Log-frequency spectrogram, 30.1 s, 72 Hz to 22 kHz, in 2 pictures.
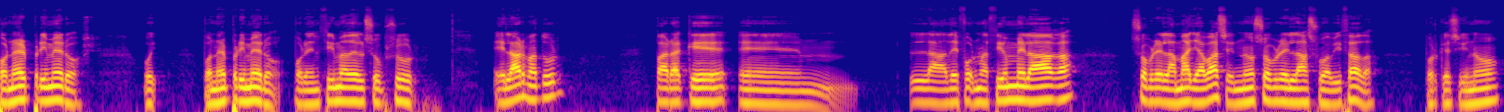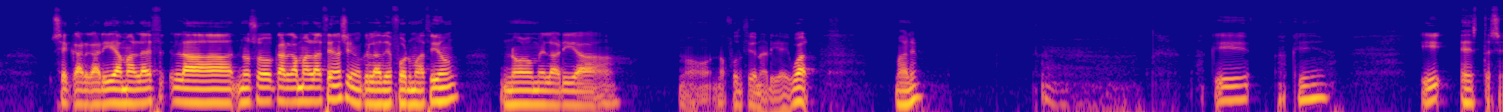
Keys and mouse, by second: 1.2-5.8 drag, 1.8-5.8 right drag, 5.8 h, 6.5-10.4 right drag, 10.7-14.5 middle drag, 14.5-16.8 drag, 16.2 h, 19.3 click, 20.1 h, 23.5-30.0 drag, 24.9-27.0 right drag, 27.3-29.0 right drag, 29.1-30.0 right drag.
